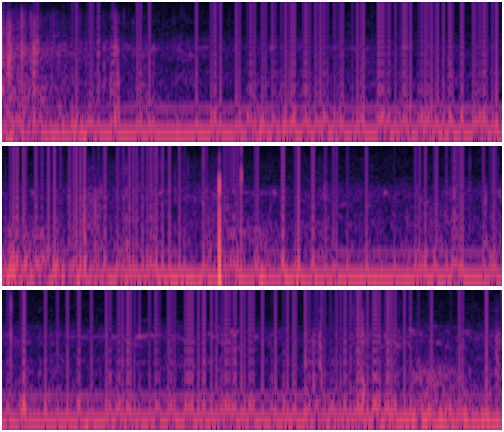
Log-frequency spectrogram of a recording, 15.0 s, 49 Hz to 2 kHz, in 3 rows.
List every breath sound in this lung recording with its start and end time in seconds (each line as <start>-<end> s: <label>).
14.13-14.77 s: inhalation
